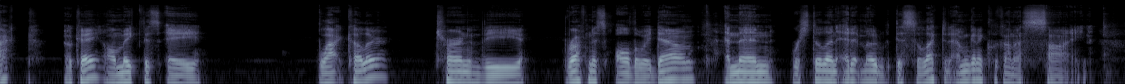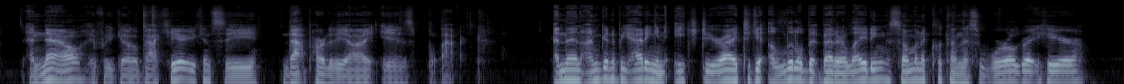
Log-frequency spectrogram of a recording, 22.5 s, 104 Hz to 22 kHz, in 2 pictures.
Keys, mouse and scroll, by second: 0.6 BackSpace, 5.8-7.8 drag, 7.8-10.3 middle drag, 10.3 click, 10.8 Tab, 13.3 scroll down 1, 13.3 shift+middle click, 14.0-14.5 scroll up 2, 15.5 shift+middle click, 15.9 ctrl+s, 16.6-21.0 right drag, 21.0-22.4 drag.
